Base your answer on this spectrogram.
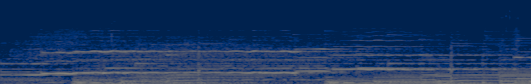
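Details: Soft instrumental music throughout, a sustained melody over a pulsing lower accompaniment, with no animal voices.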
